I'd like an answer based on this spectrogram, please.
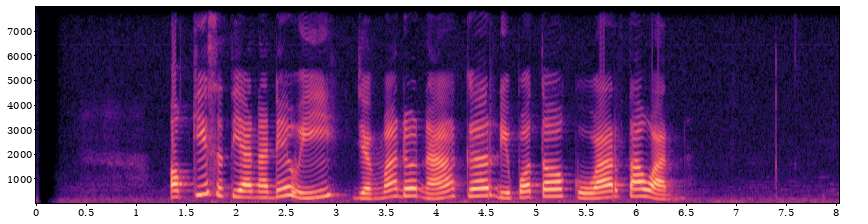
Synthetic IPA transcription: ʔɔkisət̪ianadewid͡ʒɨŋmadonakɨrdipɔt̪ɔkuwart̪awan

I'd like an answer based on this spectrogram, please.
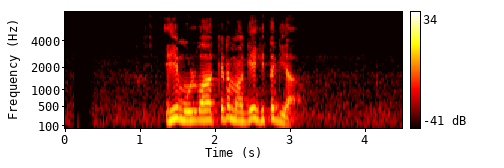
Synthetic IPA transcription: eɦimulʋaːkjeʈəmaɡeːɦit̪əɡija̰ː

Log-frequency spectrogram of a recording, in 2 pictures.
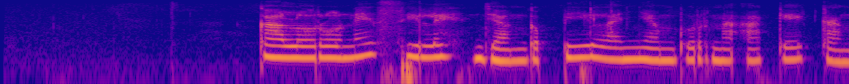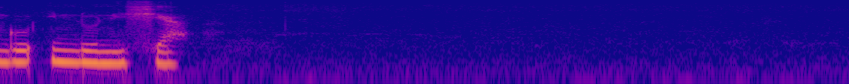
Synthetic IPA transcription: kaloɾonesilɪhɲd͡ʒaŋkəpilanɲampurnaʔakekaŋɡoʔind̪onesia

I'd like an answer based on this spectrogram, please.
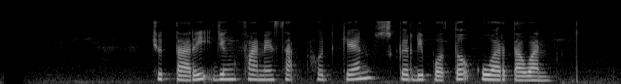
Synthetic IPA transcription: t͡ʃut̪aɾiʔd͡ʒɨŋfanɛsaʔhɔd̚kɛnskɨrdipɔt̪ɔkuwart̪awan

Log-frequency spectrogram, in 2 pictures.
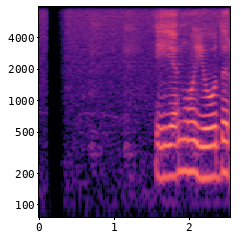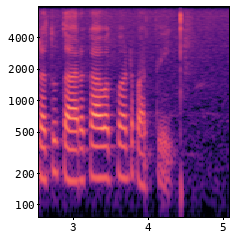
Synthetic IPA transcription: eːjanuʋəjoːd̪əɾat̪ut̪aːɾəkaːʋakʋaːʈəpat̪ʋḭi

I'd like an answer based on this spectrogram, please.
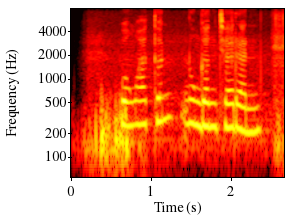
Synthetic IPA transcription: wɔŋwad̪̥ɔ̤nːuŋɡaŋd̥ʒ̥a̤ɾan

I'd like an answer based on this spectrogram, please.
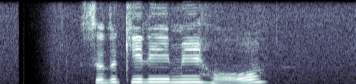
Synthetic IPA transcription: sud̪ukiɾiːmeːɦoː

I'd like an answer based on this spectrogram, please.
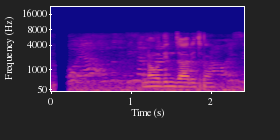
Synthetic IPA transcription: nʌwd̪ind͡zaɾit͡sʰʌ

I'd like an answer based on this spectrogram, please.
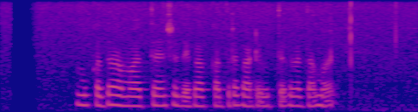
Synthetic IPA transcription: mukəd̪əamaːt̪janʃəd̪ekakːat̪əɾəkaʈḭʋut̪ːəkəɾət̪ama̰j

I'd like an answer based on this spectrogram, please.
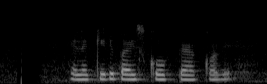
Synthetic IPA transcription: elɐkːiɾibɐjskoːpːaːkːaɡe

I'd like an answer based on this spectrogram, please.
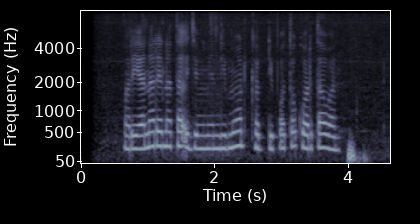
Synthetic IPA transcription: maɾianaɾɛnat̪aʔɨ̰d͡ʒɨŋmiɛndimɔrkɨrdipɔt̪ɔkuwart̪awan

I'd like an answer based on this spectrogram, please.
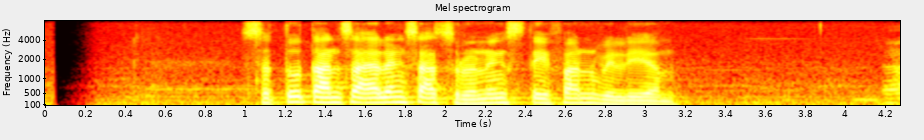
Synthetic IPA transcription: sət̪ut̪ansaelɪŋsad̥ʒ̥ɾo̤nɪŋst̪efanwilijəm

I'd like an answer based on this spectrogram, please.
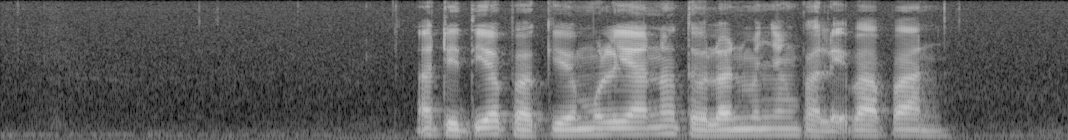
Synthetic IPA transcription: ʔad̪̥i̤t̪iab̥a̤ɡ̥ijɔmulijanɔd̪̥o̤lanməɲəŋb̥a̤lɪʔpapan

